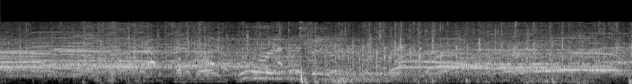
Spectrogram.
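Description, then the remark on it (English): A large crowd from Oakdale cheers and shouts continuously at a basketball game while the players are introduced, a dense roar of voices with occasional whoops rising above it, loud and sustained throughout. “They got a huge crowd from Oakdale behind us.”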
